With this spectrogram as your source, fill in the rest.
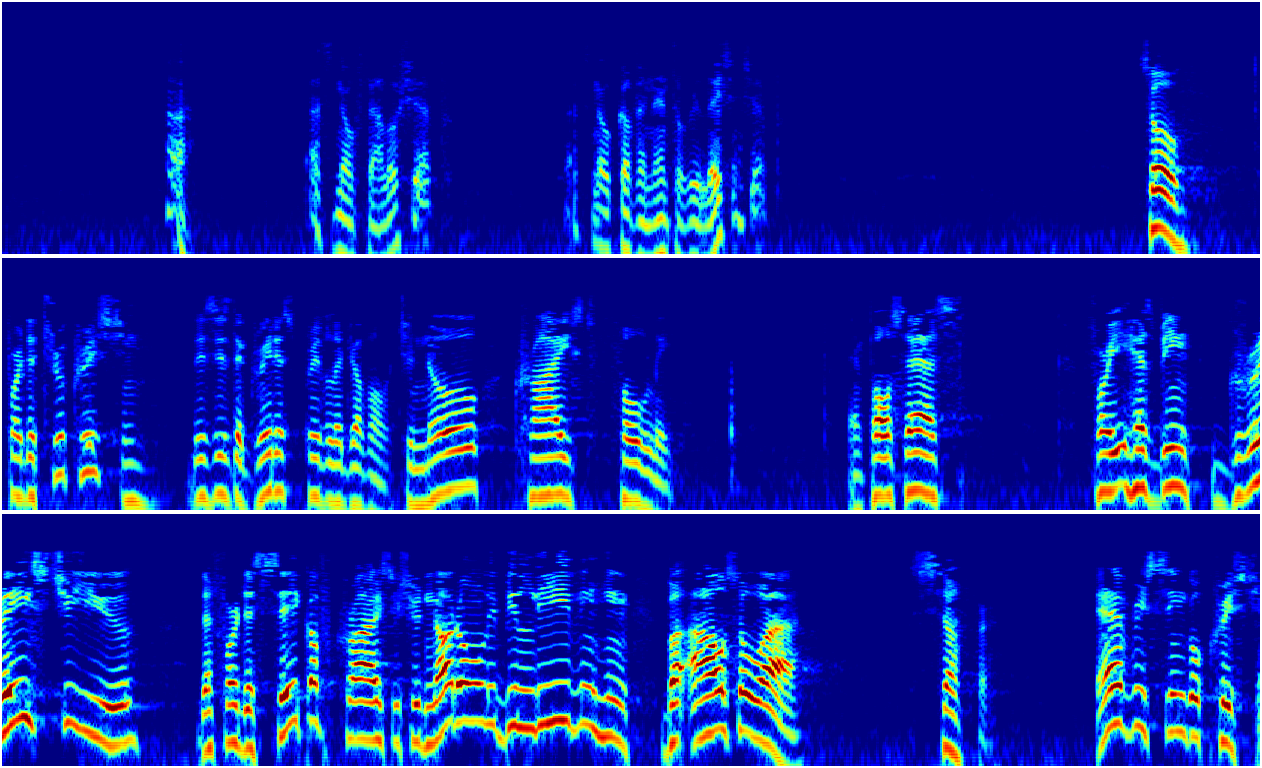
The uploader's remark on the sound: at Gracious Cross Reformed Church Salem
